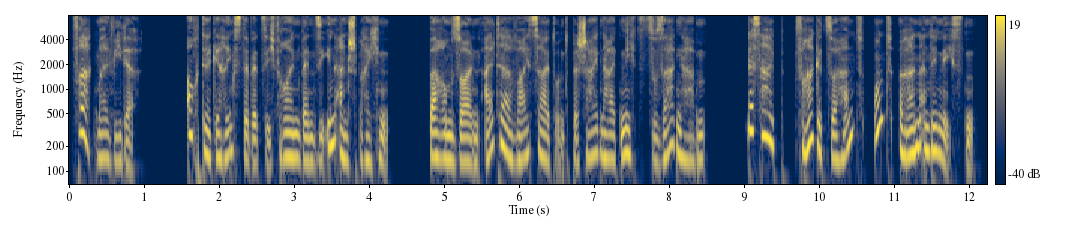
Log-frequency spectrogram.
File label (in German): Werbung, Elitaer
